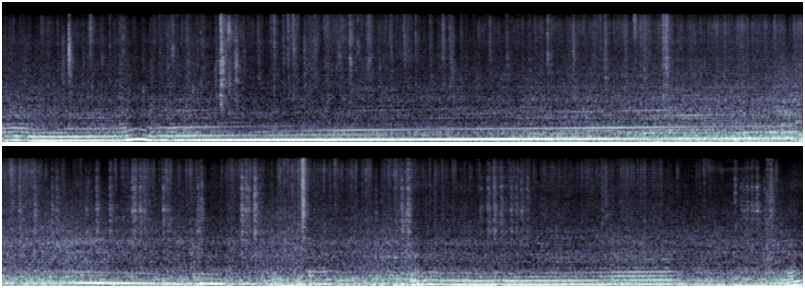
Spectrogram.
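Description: A rally sprint car's engine heard from inside its stripped cabin, pulling hard with the revs rising slowly for several seconds, dropping about halfway through, then building again near the end. A few sharp clicks and knocks cut through the engine noise.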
